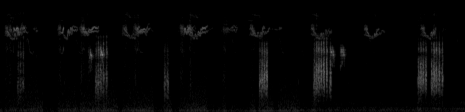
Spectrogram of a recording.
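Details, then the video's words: Red-whiskered bulbul young begging as the mother brings food: a steady run of high, thin wavering squeaks repeated about every half second, with several louder, broader rasping bursts mixed in. "Chim chào mào mẹ mồi cho con cực hay"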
